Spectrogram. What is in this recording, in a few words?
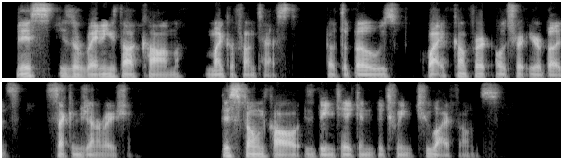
mic call recording, earbuds; Bose QuietComfort Ultra Earbuds (2nd Gen); We also took a recording of a call between two iPhones using the earbuds' microphone.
